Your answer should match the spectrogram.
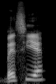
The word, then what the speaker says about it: Bézier: Notemos que a propósito ahí no pusieron la tilde de la E, pero pues se sigue pronunciando Bézier.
